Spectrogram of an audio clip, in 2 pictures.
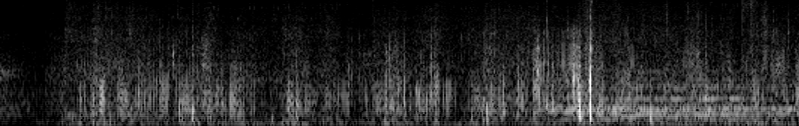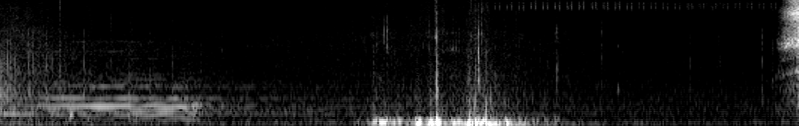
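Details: A red deer stag gives a deep, drawn-out rutting bellow during an evening stakeout at the rut, with a person speaking quietly nearby; another stag then answers, so there are at least two.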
